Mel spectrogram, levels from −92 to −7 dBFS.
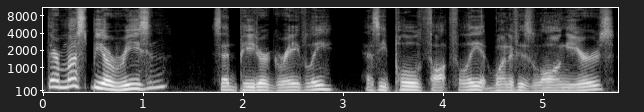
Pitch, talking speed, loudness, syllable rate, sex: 145 Hz, 190 wpm, -19 LUFS, 5.5 syllables/s, male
